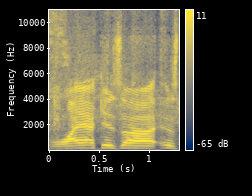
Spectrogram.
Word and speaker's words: WIAC: WIAC is what I've been told, the correct pronunciation of that.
